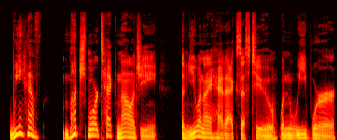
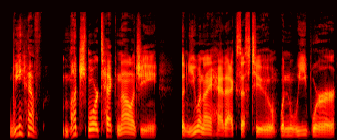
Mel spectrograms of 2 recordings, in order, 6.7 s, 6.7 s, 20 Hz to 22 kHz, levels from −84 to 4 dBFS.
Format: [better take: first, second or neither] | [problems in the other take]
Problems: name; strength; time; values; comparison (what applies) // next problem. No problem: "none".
first | thin; very; fading below 300 Hz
